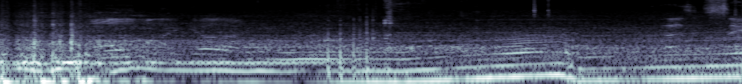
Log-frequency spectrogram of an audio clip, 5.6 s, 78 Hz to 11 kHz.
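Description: A McLaren 600LT's engine revs hard from inside the cabin, loud and close, its tone climbing and falling through several pulls while people talk over it.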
